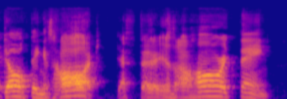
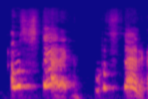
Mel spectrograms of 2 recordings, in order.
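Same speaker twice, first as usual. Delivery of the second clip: very high, overcome squeal of words; ecstatic; much faster than usual. Retold or imitated. Retells being ecstatic while crying.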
